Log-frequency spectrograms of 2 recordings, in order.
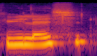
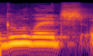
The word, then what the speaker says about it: Gülich: well, since we're all German, I feel like we can say Gülich, but I've been getting really used to the way Americans pronounce it. And um, I know they're trying really hard and they always ask me to help them out. So either way works for me if you say Gulich or Gülich, it works.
